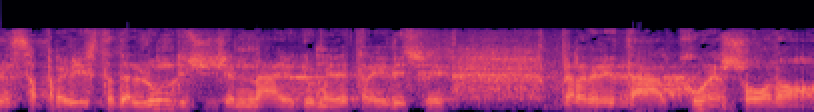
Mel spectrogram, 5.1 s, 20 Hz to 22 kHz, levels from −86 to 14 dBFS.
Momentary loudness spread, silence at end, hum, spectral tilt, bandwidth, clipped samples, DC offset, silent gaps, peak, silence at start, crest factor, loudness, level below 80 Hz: 3 LU; 0 s; none; -2 dB/octave; 8.8 kHz; under 0.1%; under 0.1%; none; 0 dBFS; 0 s; 16 dB; -15 LUFS; -62 dBFS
